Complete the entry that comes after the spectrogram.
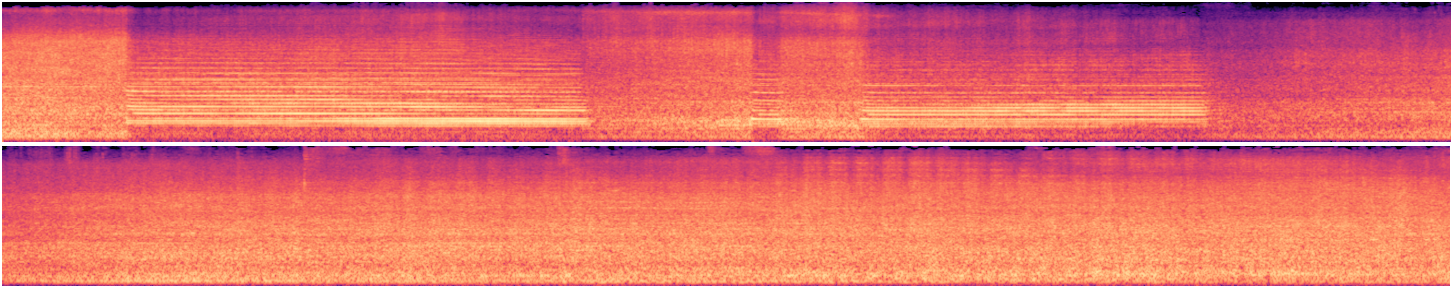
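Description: A passing train's horn sounds a long blast, a brief one and another long blast. Then the train goes by with a steady rush of wheels on rail, which grows louder over a few seconds and then holds.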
